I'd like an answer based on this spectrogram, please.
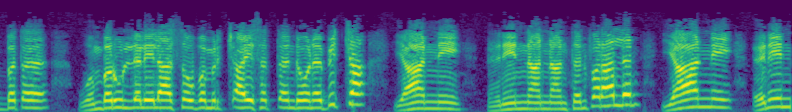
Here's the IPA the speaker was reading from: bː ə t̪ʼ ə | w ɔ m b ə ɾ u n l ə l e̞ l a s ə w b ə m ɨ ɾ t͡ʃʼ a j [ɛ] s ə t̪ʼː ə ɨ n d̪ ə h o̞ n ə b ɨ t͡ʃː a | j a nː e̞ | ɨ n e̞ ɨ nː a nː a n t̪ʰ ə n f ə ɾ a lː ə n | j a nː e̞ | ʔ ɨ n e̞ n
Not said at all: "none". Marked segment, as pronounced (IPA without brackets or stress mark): ɛ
